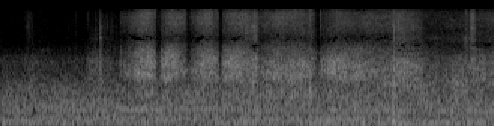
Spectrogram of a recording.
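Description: A Chemical Guys tire applicator pad scrubbing tire sealant into a rubber tire sidewall, in a quick series of rough back-and-forth rubbing strokes.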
